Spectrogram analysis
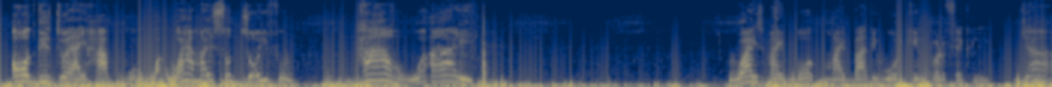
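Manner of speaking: exultant, stumbling excitement; overjoyed. Real, not acted. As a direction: burst with joy, nearly shouting. Overjoyed affirmations after laughing.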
